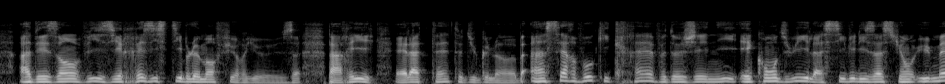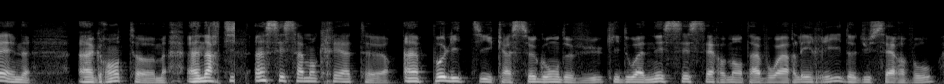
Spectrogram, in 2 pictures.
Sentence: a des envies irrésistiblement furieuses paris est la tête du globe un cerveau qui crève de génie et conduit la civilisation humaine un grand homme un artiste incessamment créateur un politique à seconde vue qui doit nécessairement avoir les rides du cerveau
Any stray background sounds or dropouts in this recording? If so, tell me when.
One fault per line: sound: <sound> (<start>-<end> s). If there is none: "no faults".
sound: dropout (11.8-11.9 s)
